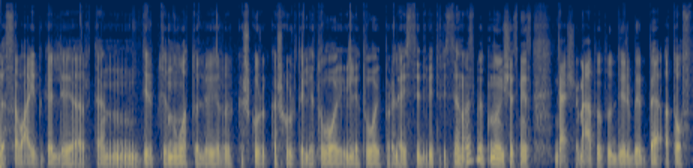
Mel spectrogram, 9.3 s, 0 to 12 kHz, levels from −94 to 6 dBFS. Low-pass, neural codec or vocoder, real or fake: 10.8 kHz; none; real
